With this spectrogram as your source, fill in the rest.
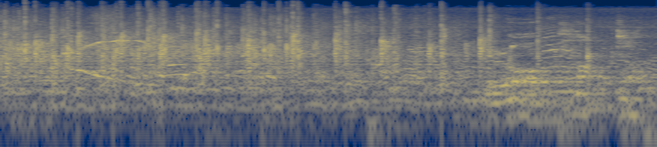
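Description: An audience applauds and cheers in a large room.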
